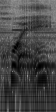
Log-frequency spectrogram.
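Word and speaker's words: 悔: A droite se trouve le « chaque », il se prononce Hui.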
